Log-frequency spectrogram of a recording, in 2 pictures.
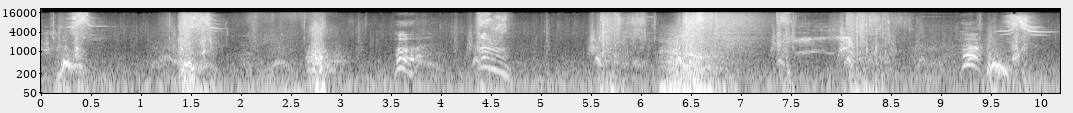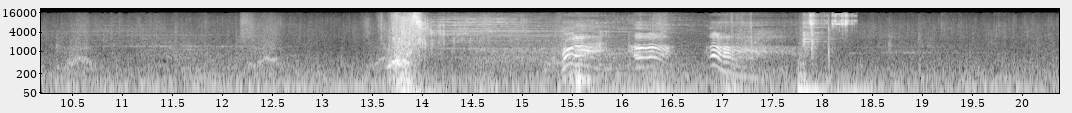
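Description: Weapons strike and clash in a fight.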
